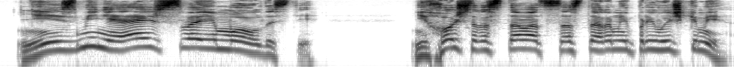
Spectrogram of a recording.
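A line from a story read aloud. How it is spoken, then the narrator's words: Approving loud laughter. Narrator (Russian): одобрительно расхохотался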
